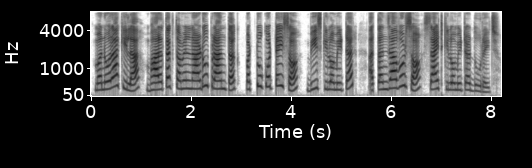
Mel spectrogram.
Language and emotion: Maithili, neutral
